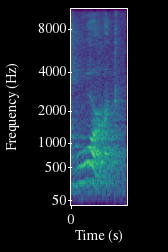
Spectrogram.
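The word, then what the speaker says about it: Warwick: It's it's Warick. It's it's spelled W A R W I C K but pronounced Warick.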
